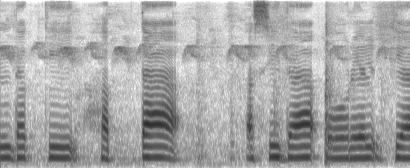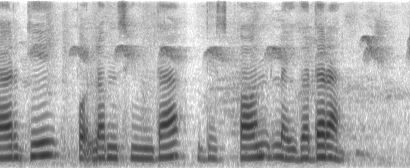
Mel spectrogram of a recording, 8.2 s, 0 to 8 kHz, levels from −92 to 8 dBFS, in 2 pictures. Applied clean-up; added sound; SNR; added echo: none; none; none; none.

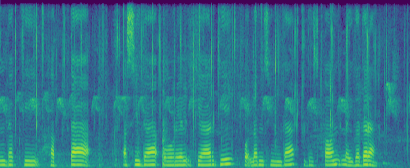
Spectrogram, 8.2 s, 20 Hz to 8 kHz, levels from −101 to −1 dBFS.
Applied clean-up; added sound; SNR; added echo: none; Wind instrument, woodwind instrument; 18 dB; none.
